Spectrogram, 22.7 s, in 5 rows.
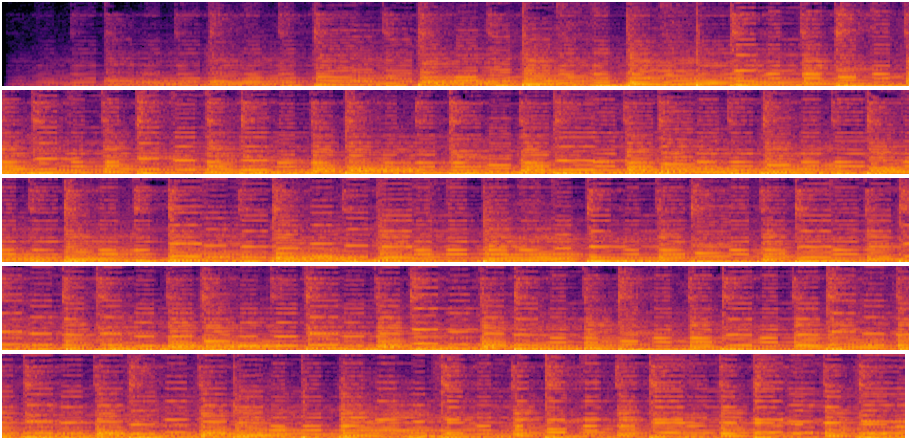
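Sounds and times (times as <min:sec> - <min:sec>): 
traditional Irish songs karaoke track: 0:00.6 - 0:22.6.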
